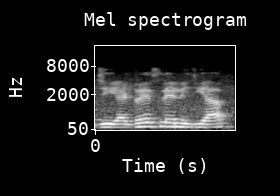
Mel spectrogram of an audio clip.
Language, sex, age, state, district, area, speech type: Urdu, male, 18-30, Maharashtra, Nashik, urban, spontaneous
